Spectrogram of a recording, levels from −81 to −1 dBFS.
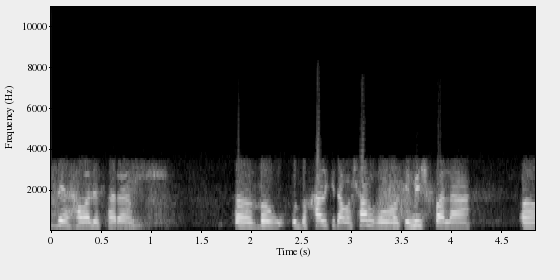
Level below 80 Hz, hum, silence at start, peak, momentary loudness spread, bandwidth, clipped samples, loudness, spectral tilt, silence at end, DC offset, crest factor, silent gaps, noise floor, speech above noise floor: -64 dBFS; none; 0 s; -4 dBFS; 8 LU; 5 kHz; under 0.1%; -20 LUFS; -6.5 dB/octave; 0 s; under 0.1%; 16 dB; none; -59 dBFS; 39 dB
